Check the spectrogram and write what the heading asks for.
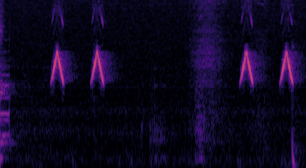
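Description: Samsung Galaxy Buds Live earbuds sounding their Find My Earbuds locator chirp. Short, high chirps that rise and fall in pitch come in pairs about a third of a second apart, and the pair repeats about a second and a half later.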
